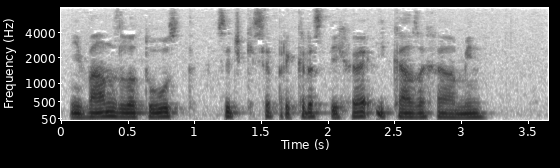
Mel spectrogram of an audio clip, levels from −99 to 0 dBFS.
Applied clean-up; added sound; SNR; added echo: none; none; none; none.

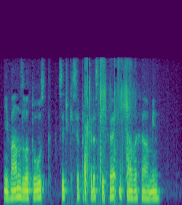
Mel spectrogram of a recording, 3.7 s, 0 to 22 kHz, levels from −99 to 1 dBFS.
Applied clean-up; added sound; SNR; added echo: neural mask model RNNoise.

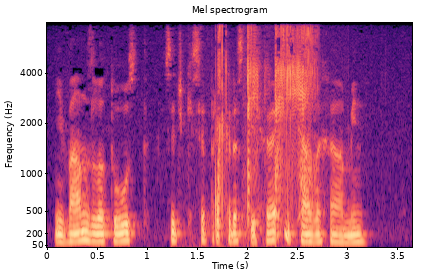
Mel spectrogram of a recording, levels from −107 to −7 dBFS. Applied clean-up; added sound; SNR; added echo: none; Fart; 7 dB; none.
